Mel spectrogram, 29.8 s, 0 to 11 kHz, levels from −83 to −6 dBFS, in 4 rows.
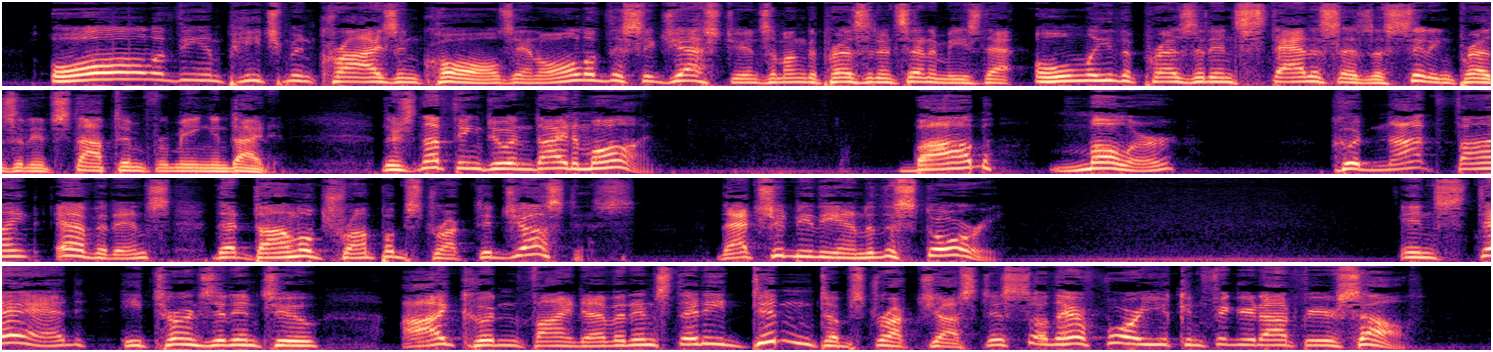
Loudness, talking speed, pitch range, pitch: -15 LUFS, 155 wpm, 150-220 Hz, 185 Hz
